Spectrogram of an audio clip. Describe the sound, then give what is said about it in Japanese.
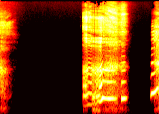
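Someone bursts into wailing, crying out in a few loud, drawn-out, high-pitched cries broken by short silences. “泣き出した”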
